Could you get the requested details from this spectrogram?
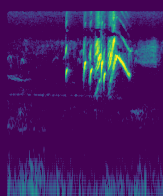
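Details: European goldfinch song used to teach young goldfinches: a short burst of bright twittering notes and a downslurred buzzy note after a quiet start, with low faint background hum.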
